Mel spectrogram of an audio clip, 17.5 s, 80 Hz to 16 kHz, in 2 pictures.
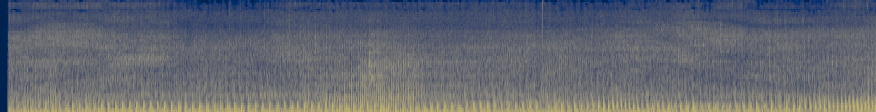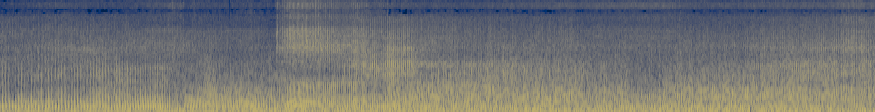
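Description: Suzuki DRZ400 single-cylinder four-stroke supermoto engine running at road speed, heard from the rider's seat. A second motorcycle runs alongside, and about twelve seconds in the engine pitch briefly rises and falls.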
